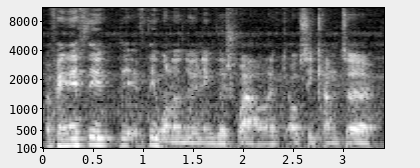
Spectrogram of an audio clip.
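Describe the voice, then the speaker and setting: A man's voice: fairly low pitch, animated, a little fast, fairly bright tone, roomy sound, slight background noise, rough recording. A man with a Welsh accent, chatting casually and rambling on a livestream as he answers his viewers. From Wales. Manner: rambling, chatty, talks in loose run-on thoughts.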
